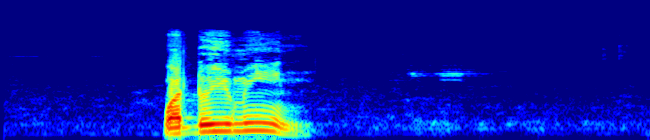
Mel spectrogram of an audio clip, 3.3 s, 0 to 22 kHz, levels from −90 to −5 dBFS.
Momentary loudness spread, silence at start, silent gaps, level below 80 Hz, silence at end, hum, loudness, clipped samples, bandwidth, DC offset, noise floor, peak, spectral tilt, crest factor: 11 LU; 0.85 s; none; -66 dBFS; 1.75 s; none; -19 LUFS; under 0.1%; 9.8 kHz; under 0.1%; -72 dBFS; -2 dBFS; -7 dB/octave; 22 dB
